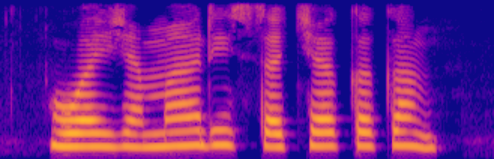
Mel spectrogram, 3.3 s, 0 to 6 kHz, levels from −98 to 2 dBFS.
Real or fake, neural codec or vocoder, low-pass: real; none; 5.4 kHz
